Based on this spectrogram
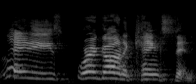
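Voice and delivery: high-pitched mock party girl; party girl announcement. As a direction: announce it high, like rallying the girls. Imagined friend rallying the girls.

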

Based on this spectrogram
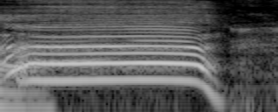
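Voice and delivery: sudden high yelp of disbelief; stunned high-pitched yell; shocked shout. Real, not acted. Reacting to the shocking twist.

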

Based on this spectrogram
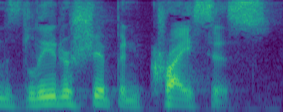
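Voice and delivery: ordinary delivery

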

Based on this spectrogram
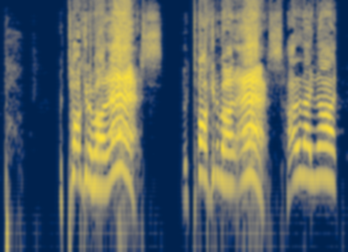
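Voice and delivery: high, slow, stunned outburst; shocked realization. Retold or imitated. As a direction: stretch it out in disbelief. Sudden realization while driving.

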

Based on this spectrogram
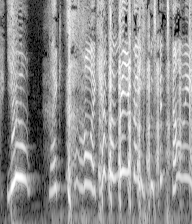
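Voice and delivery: loud, very high mock outrage; outraged theater teacher. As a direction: imitate a flabbergasted teacher, pitch soaring, laugh breaking in. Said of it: "My theater teacher who".

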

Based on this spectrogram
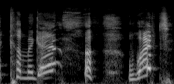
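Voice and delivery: high-pitched, incredulous double take; stunned disbelief. Retold or imitated. Woman retelling her shock at learning it's a swingers resort, stunned. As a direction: act out being floored, voice jumping up.

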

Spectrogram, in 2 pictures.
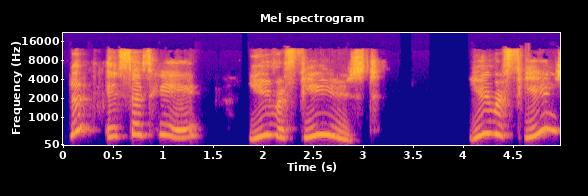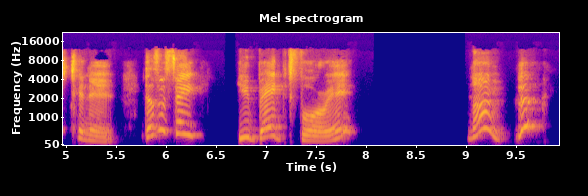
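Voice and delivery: urgent, accusing retelling of the nurse; insistent pointing out. Retold or imitated. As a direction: look here, you refused, pressed hard and high. Reenacting midwife showing notes.

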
